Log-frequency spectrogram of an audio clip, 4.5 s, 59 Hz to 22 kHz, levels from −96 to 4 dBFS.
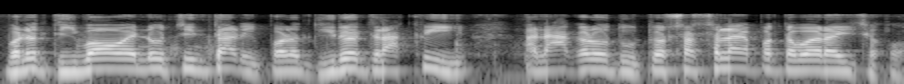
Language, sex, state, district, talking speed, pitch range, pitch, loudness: Gujarati, male, Gujarat, Gandhinagar, 250 wpm, 150-175 Hz, 160 Hz, -16 LUFS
